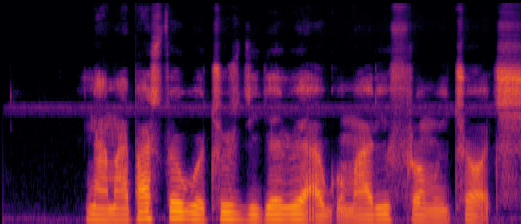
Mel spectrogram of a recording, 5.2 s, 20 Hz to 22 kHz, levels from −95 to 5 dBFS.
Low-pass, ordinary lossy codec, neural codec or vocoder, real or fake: none; none; none; real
